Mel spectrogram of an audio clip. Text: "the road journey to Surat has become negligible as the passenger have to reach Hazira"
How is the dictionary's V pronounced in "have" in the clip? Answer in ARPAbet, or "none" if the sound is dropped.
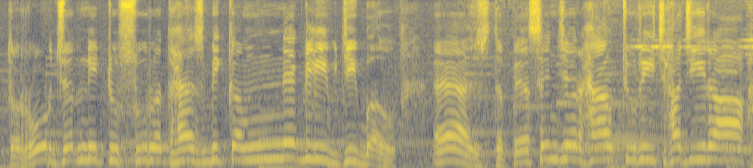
W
